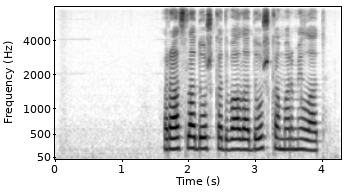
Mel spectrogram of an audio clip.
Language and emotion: Russian, neutral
